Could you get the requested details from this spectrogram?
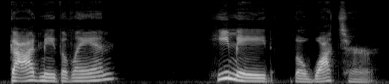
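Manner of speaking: put-on reading to children. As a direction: read it gently to little kids, each line a small wonder. Reading picture books aloud.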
